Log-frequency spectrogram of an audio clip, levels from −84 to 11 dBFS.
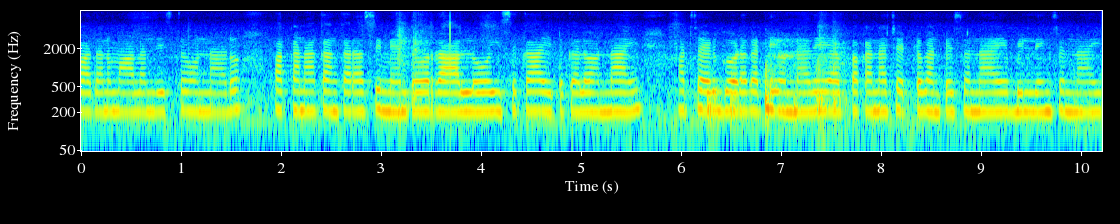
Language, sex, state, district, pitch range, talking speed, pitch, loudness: Telugu, female, Andhra Pradesh, Srikakulam, 200-210 Hz, 135 wpm, 205 Hz, -22 LUFS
